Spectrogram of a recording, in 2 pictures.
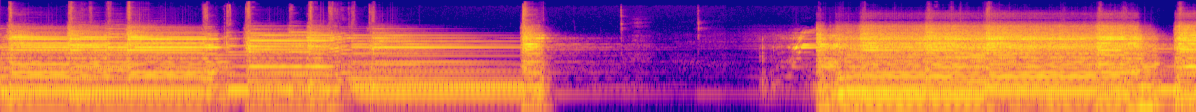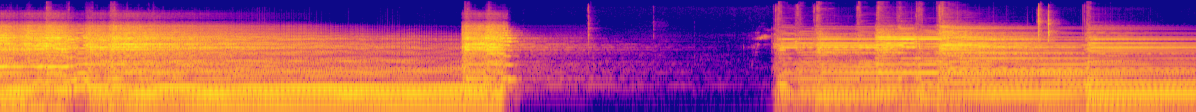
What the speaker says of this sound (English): Let's take a look at it kind of excelling in those two extremes here, from like almost like a low gain to an almost distortion spectrum here.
